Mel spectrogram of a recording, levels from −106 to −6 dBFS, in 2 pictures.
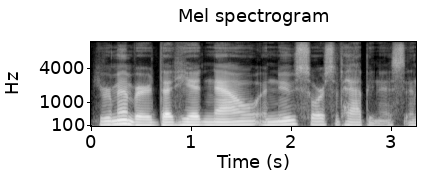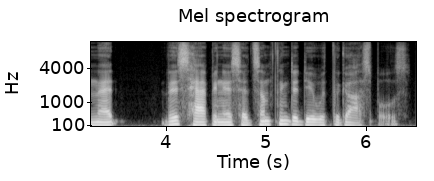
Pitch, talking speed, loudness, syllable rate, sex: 115 Hz, 205 wpm, -20 LUFS, 5.6 syllables/s, male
